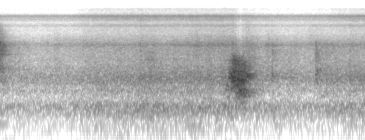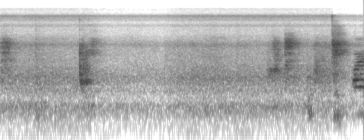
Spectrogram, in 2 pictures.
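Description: Steady hiss of room noise, with a few short, breathy sniffles from a woman who has stopped mid-statement, tearful. They come about three and a half seconds in, twice more over the next few seconds, and once near the end.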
